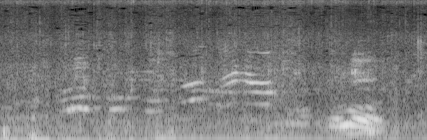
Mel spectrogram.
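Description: Children's voices calling out in a shallow pool, with light water sounds and an adult's brief word near the end, over a low steady hum.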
